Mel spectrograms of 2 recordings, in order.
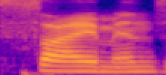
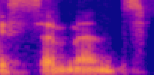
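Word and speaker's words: Simons: to be here um my last name is simon's at rhymes with diamonds i always had to tell the announcers that so they could remember because everyone wants to say simmons but thanks for having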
